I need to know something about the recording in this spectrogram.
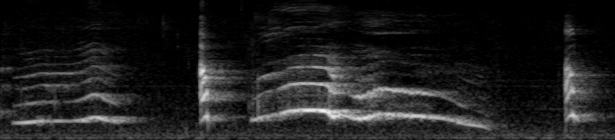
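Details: Siberian Husky reacting to its owner making animal sounds gives drawn-out, wavering howls. A steady tone is followed by a longer one that rises and then slides down at the end. Sharp clicking knocks come between the calls.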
